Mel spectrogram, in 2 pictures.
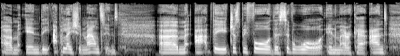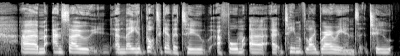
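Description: Female radio presenter, mid-pitched, casual book chat, halting and rambling, very dry recording. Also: steady tone, no echo. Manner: hesitant, rambling, with many false starts.

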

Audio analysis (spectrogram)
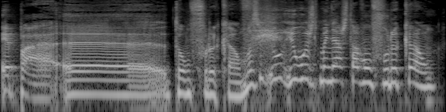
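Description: A woman's voice: mid-range voice, gravelly. A woman with a strong northern Portuguese accent chats as a podcast guest, loose and giggly, drawing out her words playfully. A faint hiss sits under her voice. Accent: northern Portuguese, Santa Maria da Feira. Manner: giggly, relaxed, drawn-out and playful. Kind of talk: casual chat.

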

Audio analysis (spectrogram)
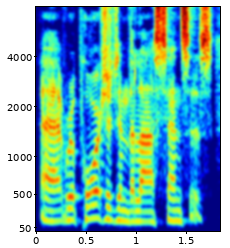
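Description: A man with a Dublin Irish accent, a curator speaking as a radio guest, measured and fact-heavy, with frequent filler sounds. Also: fairly high pitch, little pitch movement. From Ireland. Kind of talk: radio interview, explanatory.

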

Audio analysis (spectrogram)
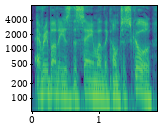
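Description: A man's voice: on the low side, very fast, no room sound, studio quality. A man with an Irish accent hosting a radio phone-in show, asking probing, leading questions and reading out listener texts. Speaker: radio talk show host. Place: radio studio.

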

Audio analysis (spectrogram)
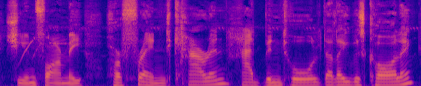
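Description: A man's voice: medium pitch, measured pace, a little mellow, natural voice. An actor playing a hapless, self-mocking thirty-year-old man with a Cork accent, telling his story as a rambling, wry confession in a radio drama. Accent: Cork Irish.

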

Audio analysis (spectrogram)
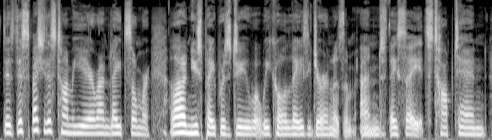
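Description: A woman in her forties with an Irish accent, co-hosting a podcast and telling stories in a lively, animated way. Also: fast, no echo, studio quality. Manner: animated storyteller, jumps into high quoted voices. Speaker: podcast co-host. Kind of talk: casual chat.

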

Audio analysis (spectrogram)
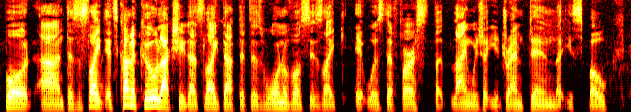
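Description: Man, musician, thoughtful, hesitant, medium pitch, dry sound. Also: normal speed, darkish tone, no echo. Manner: thoughtful, hesitant, many likes. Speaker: musician guest. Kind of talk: casual interview answers.

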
